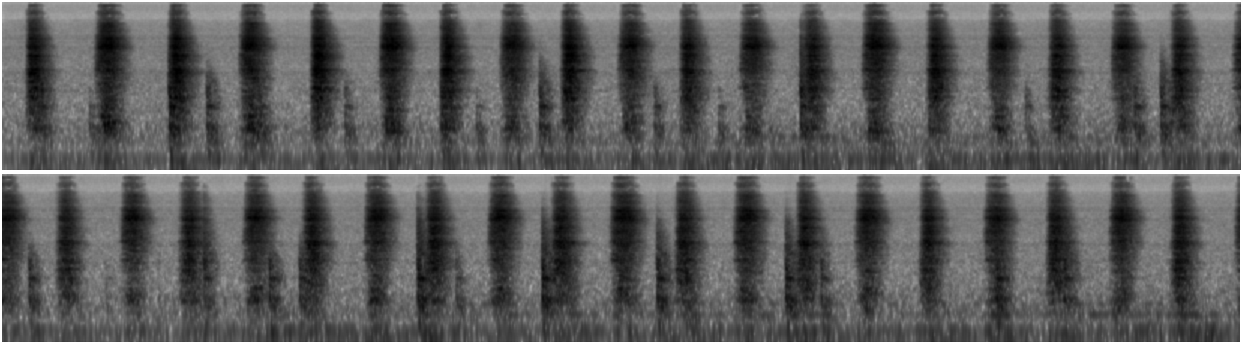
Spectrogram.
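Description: Slow, deep breathing in a guided exercise, each breath a soft, close rush of air repeating in a regular rhythm of roughly one cycle per second, alone with no talking.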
